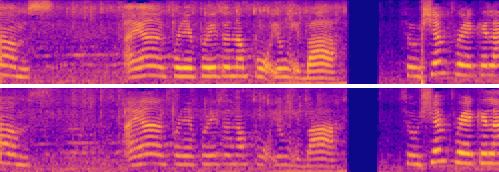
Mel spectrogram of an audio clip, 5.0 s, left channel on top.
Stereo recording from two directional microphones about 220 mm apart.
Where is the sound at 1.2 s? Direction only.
15° left (ahead or behind).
